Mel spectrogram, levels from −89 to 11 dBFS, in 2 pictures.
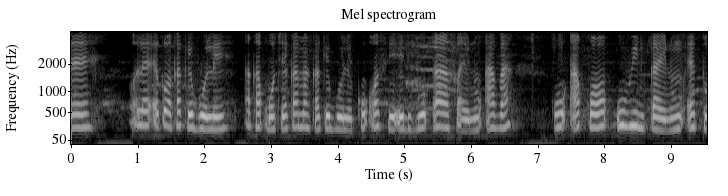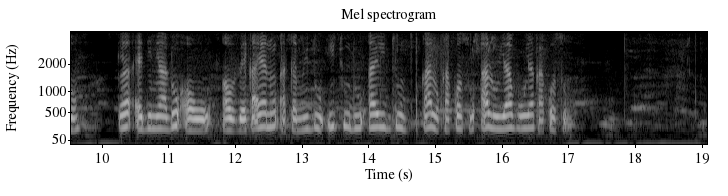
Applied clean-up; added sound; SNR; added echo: none; none; none; none.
